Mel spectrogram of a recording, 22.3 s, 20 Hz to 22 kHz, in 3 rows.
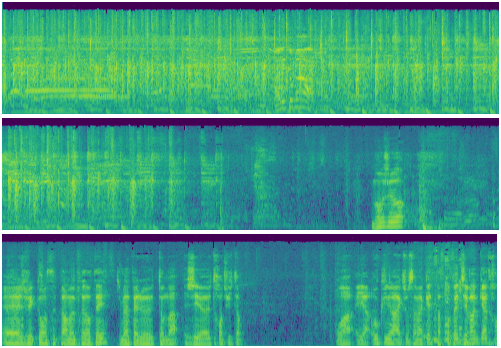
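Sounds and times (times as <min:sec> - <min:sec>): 
shouted cheer: 0:00.0 - 0:05.9
large audience applause for a comedian: 0:00.0 - 0:10.2
pulsing music beat: 0:01.7 - 0:10.7
speech: 0:04.1 - 0:04.8, 0:13.0 - 0:13.6, 0:14.9 - 0:18.6, 0:19.9 - 0:22.3
laughter: 0:21.1 - 0:22.2.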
